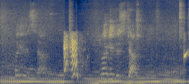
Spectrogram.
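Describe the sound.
A dog, Nilla, gives a couple of short, sharp barks, one near the middle and another at the very end, over a steady low background hum with some voices.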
